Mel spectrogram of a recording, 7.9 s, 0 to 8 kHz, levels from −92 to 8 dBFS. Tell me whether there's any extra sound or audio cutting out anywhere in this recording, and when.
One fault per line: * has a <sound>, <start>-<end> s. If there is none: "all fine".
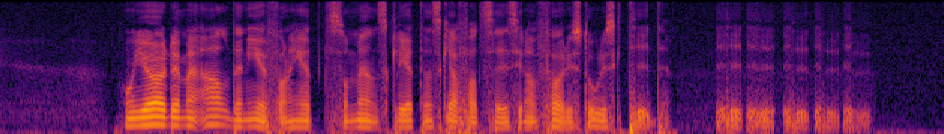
* has a laugh, 6.0-7.3 s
